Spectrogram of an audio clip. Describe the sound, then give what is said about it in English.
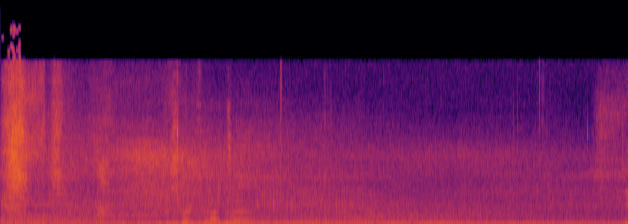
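A boat motor drones past, a steady low hum that shifts downward in pitch partway through, with wind noise and faint talk underneath. “interesting a boats just come past.”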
